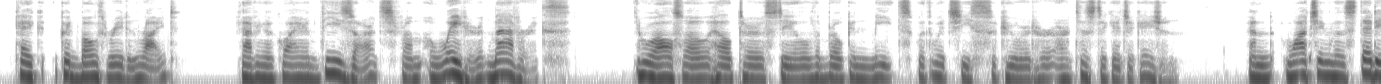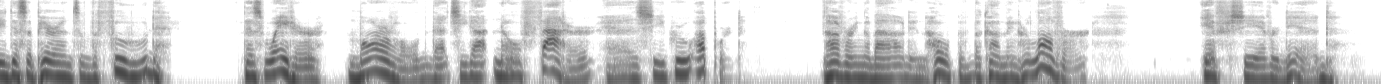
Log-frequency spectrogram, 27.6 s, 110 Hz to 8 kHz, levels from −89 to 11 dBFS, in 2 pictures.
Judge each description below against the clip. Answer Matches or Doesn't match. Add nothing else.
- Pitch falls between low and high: Matches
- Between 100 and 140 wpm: Matches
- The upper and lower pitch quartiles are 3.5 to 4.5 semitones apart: Doesn't match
